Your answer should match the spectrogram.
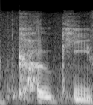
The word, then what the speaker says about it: Coqui: Coqui Franklin, and it's an onomatopoeic name.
